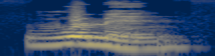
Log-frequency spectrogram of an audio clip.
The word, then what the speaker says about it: woman: wood, wolf, window, woman. 맨 마지막에 woman을 우먼으로 발음하시는 분들도 계시더라고요. 꼭 기억해 주세요. woman처럼 발음하셔야 한다고요. woman.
